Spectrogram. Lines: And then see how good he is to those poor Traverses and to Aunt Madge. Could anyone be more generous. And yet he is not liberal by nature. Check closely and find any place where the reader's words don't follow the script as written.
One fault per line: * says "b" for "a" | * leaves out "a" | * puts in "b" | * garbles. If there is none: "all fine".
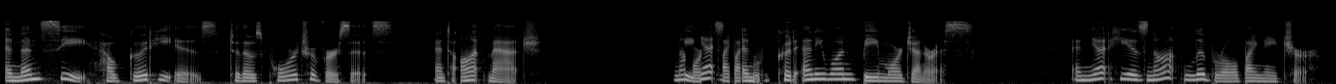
* garbles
